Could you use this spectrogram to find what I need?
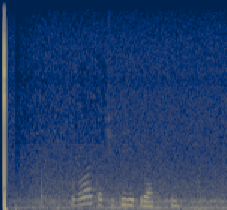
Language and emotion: Russian, neutral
